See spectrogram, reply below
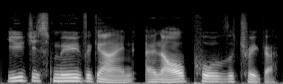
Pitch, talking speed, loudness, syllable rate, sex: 125 Hz, 190 wpm, -17 LUFS, 4.3 syllables/s, female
